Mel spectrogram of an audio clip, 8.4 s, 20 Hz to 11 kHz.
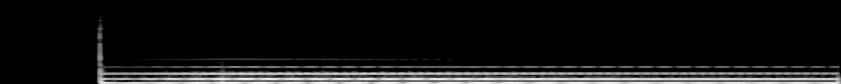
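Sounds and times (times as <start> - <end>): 
singing bowl tuned to mi: 1.0 - 8.3.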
